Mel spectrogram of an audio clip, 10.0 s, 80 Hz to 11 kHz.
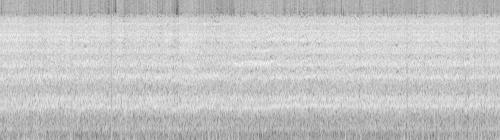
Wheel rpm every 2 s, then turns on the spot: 220, 220, 220, 230, 230.
none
